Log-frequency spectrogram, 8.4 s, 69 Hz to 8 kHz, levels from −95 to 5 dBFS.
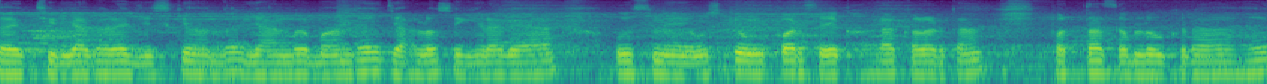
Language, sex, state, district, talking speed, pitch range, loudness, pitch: Hindi, male, Odisha, Khordha, 175 wpm, 120-125 Hz, -17 LUFS, 125 Hz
